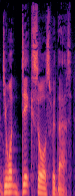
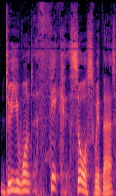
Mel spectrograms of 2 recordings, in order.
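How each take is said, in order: First: It is said in an accent, thick sounding dick. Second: It is said in a plain accent, thick clearly. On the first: This is how the words were heard. "because of the guy's accent, it sounds like" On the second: This is what the words really were. "So that's actually"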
